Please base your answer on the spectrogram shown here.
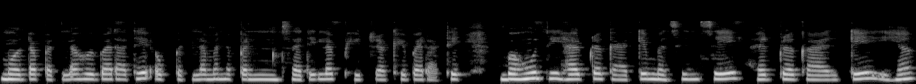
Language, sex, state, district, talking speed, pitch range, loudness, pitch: Chhattisgarhi, female, Chhattisgarh, Rajnandgaon, 175 wpm, 225-245 Hz, -19 LUFS, 235 Hz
